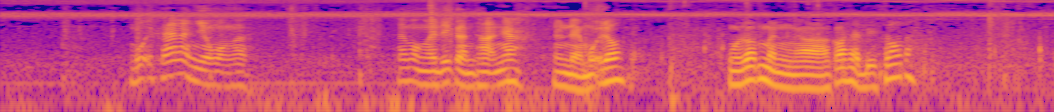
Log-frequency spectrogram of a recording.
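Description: A young man talks casually close by, outdoors.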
